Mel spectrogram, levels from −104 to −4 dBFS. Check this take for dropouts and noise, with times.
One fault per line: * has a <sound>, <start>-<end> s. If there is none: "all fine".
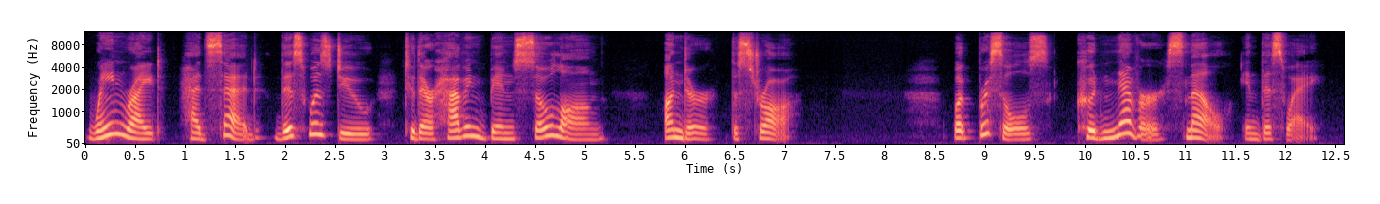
all fine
